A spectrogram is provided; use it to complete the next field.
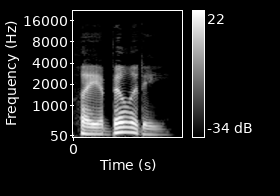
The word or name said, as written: playability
